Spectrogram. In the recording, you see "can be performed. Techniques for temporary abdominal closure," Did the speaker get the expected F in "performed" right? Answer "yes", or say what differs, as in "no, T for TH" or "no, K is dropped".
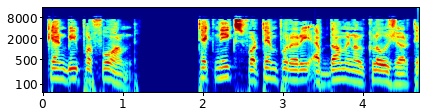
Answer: yes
